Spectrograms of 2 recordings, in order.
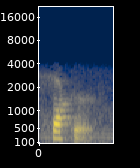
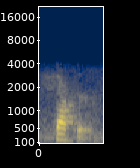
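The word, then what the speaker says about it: succour: Then a word which very few people pronounce properly, S-U-C-C-O-U-R. S-U-C-C-O-U-R. This word is properly pronounced sucker, sucker,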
